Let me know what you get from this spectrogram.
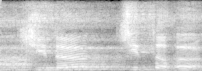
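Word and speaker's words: चिदचितः: आवाज़] सम सुनो भावा चिद चितः दूसरी बार त का उच्चारण करो पहली बार द का उच्चारण करो चित अचित माने दूसरी बार त का उच्चारण चिद चिद नहीं चितः चिद चित ठीक पुन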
